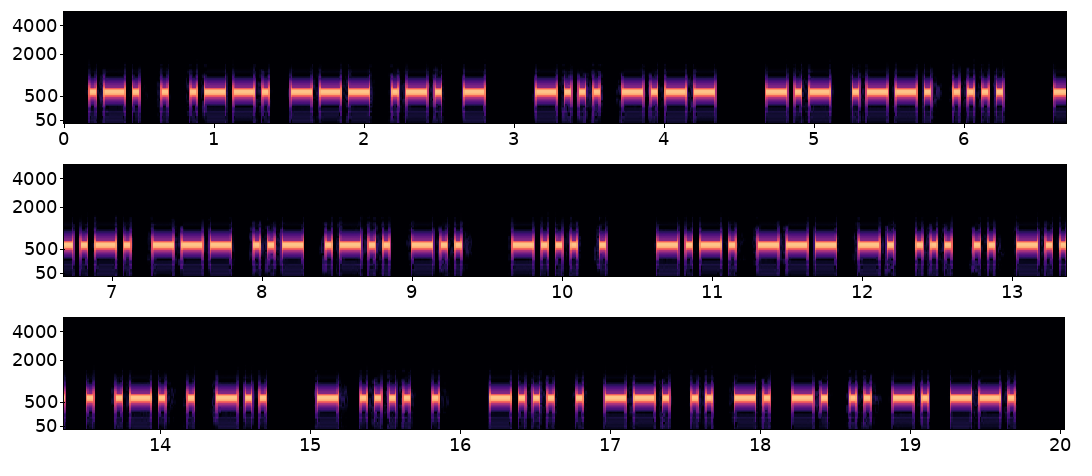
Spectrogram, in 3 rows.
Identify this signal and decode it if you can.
Morse code, heard as a keyed tone, about 25 wpm, 600 Hz. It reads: REPORT BY KPH COULD BE CONSIDERED THE BEGINNING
